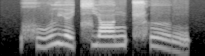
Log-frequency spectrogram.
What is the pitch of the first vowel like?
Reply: rising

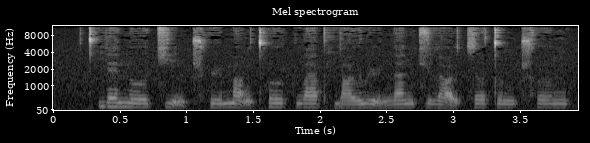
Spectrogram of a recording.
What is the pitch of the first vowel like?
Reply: high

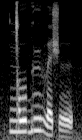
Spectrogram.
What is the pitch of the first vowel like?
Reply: high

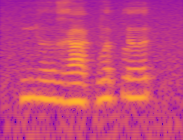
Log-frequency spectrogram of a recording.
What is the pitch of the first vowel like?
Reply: low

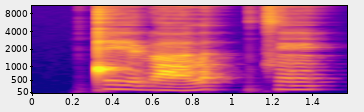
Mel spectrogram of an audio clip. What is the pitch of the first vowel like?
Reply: falling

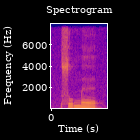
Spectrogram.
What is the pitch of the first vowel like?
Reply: low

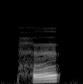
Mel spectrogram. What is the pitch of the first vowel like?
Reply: rising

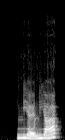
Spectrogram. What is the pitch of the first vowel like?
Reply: low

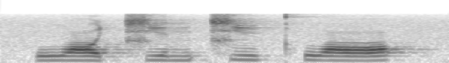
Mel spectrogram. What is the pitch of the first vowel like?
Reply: low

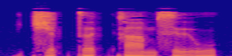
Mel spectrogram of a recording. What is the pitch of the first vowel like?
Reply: low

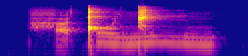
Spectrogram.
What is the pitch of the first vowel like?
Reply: low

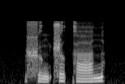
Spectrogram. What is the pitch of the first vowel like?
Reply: low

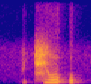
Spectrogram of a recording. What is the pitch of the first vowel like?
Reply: falling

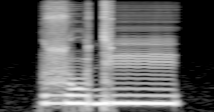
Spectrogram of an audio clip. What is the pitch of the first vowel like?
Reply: high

